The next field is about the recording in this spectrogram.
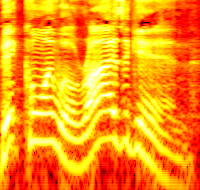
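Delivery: put-on Southern American accent, slow drawl. Reading a headline aloud, then remarking on it: Southern accent. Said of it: "Why did I say that like I'm a Southerner?".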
